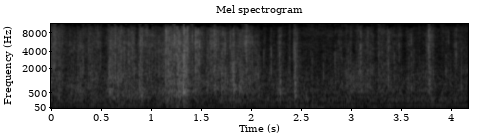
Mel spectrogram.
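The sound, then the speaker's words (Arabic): A large plastic bag, the first thing found in the shipping box of a device from the company Al-Natiq, crinkles and rustles steadily for several seconds as it is handled and opened, with irregular crackling bursts that swell briefly in the middle, and no one speaking. “أول شغلة اعترضتني بهالكرتونة هي كيس.”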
